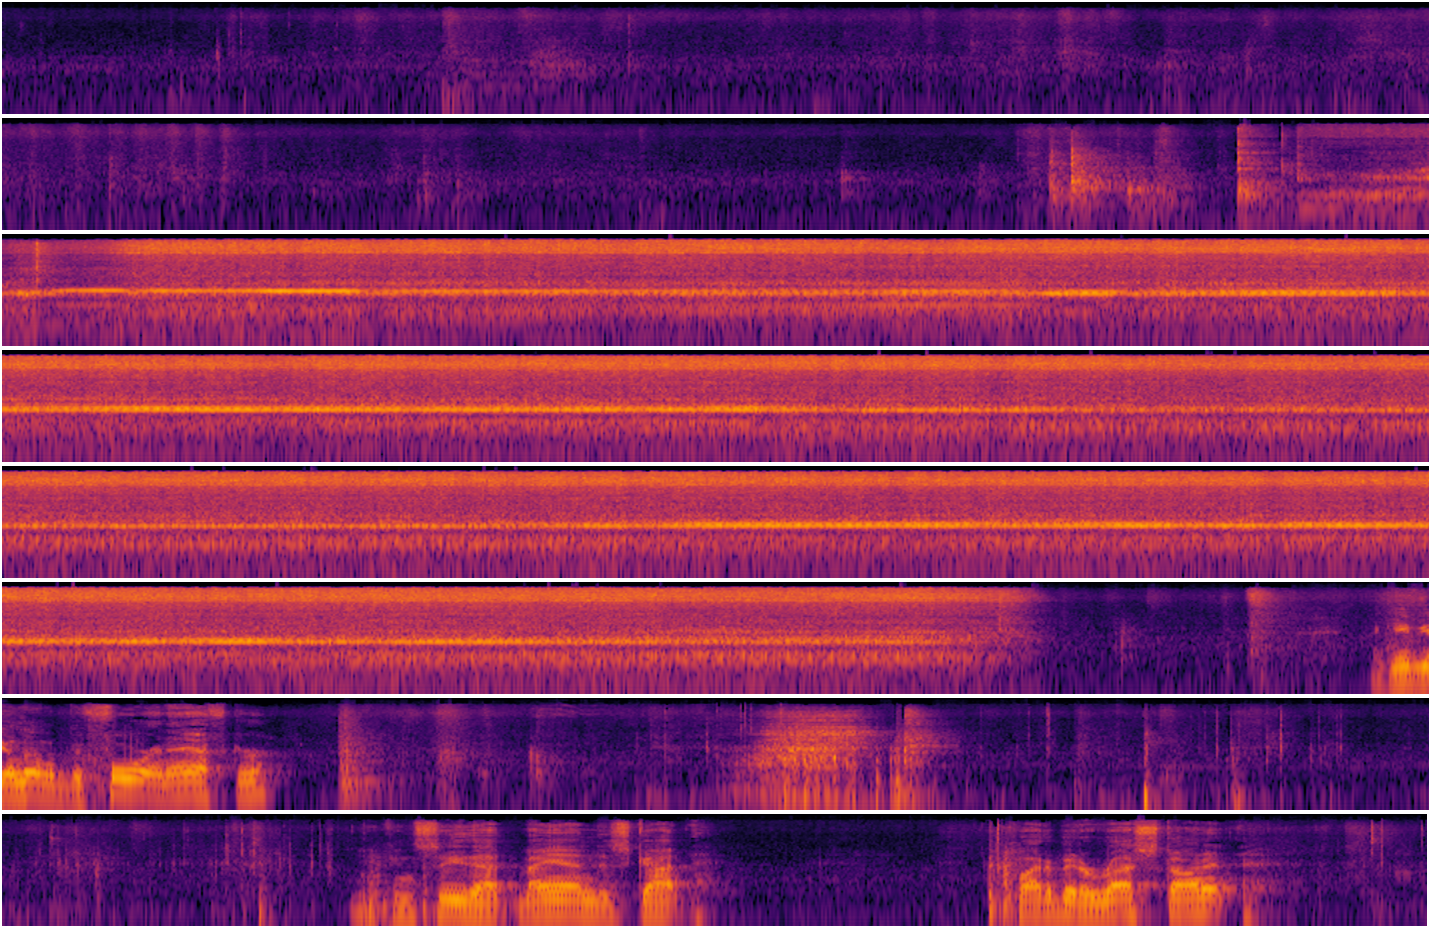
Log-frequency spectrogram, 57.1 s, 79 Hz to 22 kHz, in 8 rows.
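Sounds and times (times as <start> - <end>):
electric motor whining: 13.6 - 40.9.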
